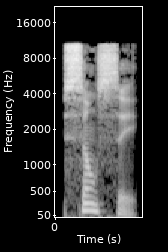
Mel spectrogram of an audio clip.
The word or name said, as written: censé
